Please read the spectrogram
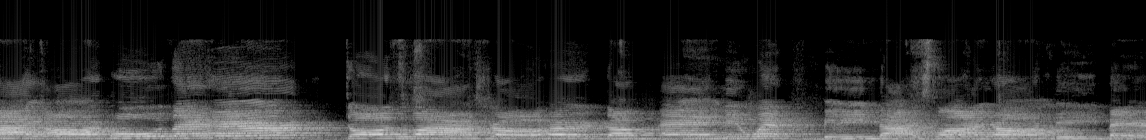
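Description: Two young boys singing a children's song together in English, line by line, with short breaks between phrases about three and a half and eight seconds in.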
